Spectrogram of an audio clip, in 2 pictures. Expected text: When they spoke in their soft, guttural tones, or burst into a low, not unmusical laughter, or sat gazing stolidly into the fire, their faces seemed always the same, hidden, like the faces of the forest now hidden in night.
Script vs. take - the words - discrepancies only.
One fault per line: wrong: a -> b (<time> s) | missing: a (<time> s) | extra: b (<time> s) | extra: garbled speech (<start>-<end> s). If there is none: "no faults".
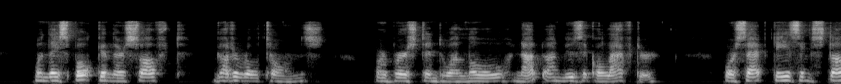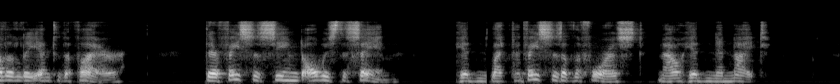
no faults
